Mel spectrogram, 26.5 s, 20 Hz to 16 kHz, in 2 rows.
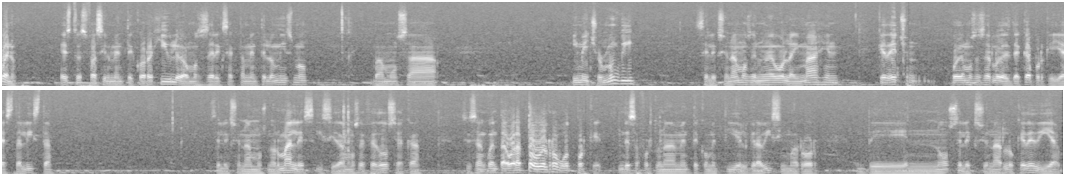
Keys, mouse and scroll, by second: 0.5 click, 4.8 click, 6.9 click, 8.4 middle click, 9.1 click, 11.2 Escape, 12.2 click, 13.1 click, 14.3-15.2 scroll down 4, 16.3 click, 17.7 F12, 21.5 Escape.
